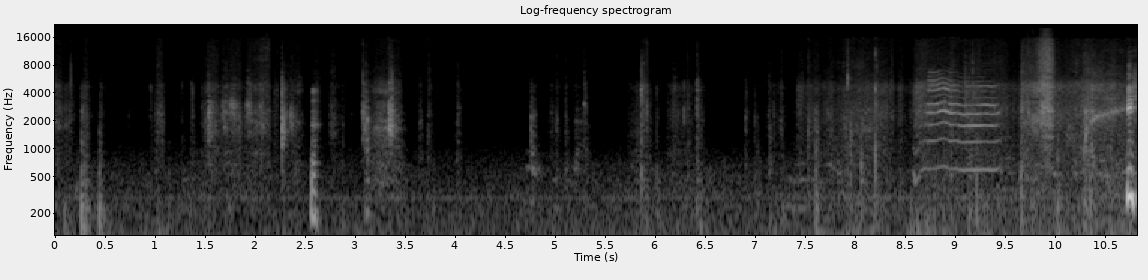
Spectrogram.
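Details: Catnip-excited vegan cat at Pulford, Chester, England, pushes an Aldi cat toy around with rattling and clicking, then gives a single level, tonal meow near the end, with a woman's voice nearby.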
